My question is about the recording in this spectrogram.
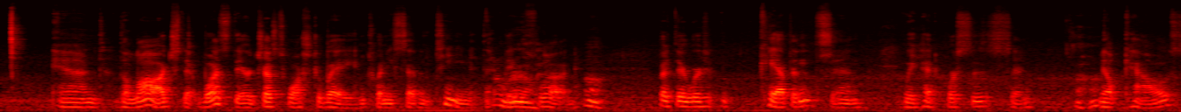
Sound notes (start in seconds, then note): none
